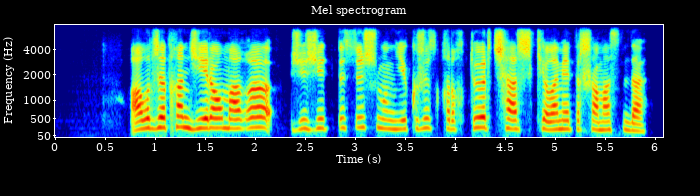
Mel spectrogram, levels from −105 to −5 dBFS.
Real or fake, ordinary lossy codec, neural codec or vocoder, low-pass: fake; none; codec, 16 kHz, 2 kbps, FunCodec, trained on Chinese and English, 25 frames a second; 7.2 kHz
